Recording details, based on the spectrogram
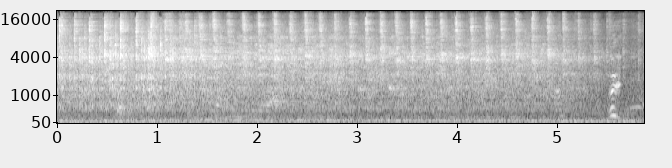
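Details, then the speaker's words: Prerunner engine idling steadily with a light puffing tick like an exhaust leak, actually gas escaping from a hole in the cylinder head left by a machinist; heads to be replaced. "that sounds like an exhaust leak but really it's a hole in the head put there by a machinist a man did that man"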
